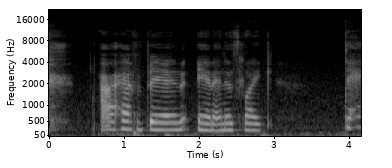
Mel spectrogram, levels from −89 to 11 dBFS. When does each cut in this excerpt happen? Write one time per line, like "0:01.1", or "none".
none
